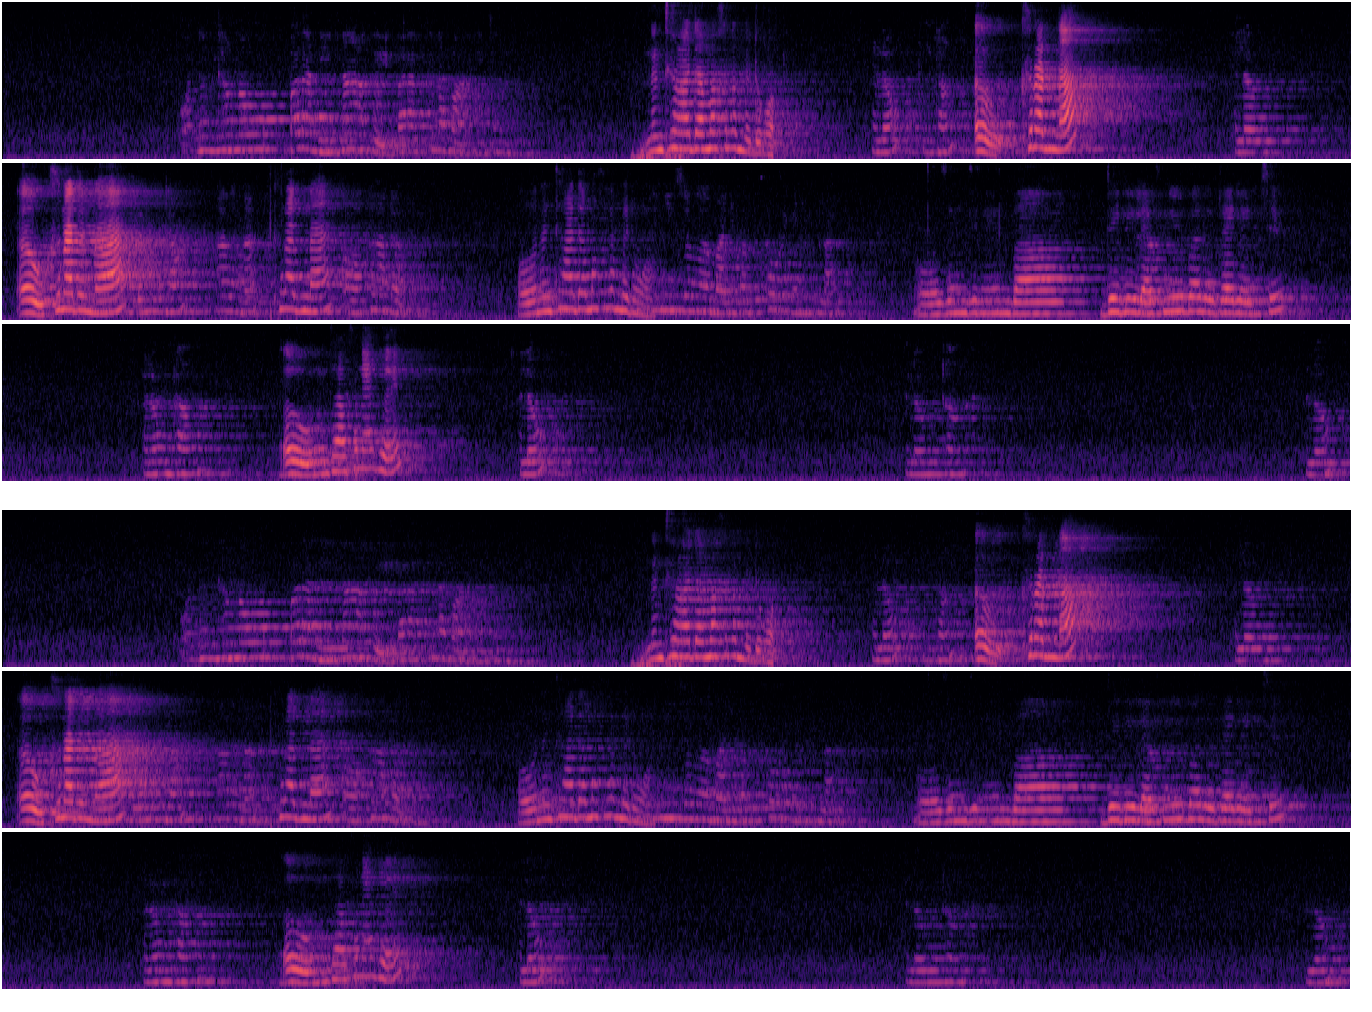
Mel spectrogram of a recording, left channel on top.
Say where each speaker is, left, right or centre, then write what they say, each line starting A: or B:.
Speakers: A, on the left; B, on the left.
A: अ नोंथांनाव बारा नेट नाङाखै बारा खोनाबाङाखै जोङो
B: नोंथाङा दा मा खालामबाय दङ
A: हेलौ नोंथां
B: औ खोनादों ना
A: हेलौ
B: औ खोनादोंना
A: हेलौ नोंथां खोनादों ना अ
B: खोनादोंना
A: खोनादों
B: अह नोंथाङा दा मा खालामबाय दङ
A: दिनै जोङो मानि बागै सावरायगोन होनब्ला
B: अ जों दिनै होनबा दैडलि
A: हेलौ
B: लाइफनि बारै रायज्लायनोसै
A: हेलौ नोंथां
B: औ नोंथांङा खोनायाखै
A: हेलौ हेलौ नोंथां हेलौ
